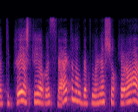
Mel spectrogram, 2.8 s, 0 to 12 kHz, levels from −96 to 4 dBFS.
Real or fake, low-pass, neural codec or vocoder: fake; 7.2 kHz; codec, 16 kHz, 0.5 kbps, FreqCodec, smaller model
